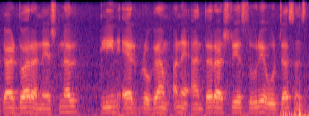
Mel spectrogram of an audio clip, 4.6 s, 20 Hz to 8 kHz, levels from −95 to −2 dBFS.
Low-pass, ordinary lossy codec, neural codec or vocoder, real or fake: 7.2 kHz; none; none; real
